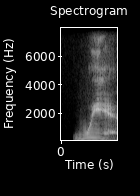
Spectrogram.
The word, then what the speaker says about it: Nguyen: It is spelled Nguyen, but pronounced Nguyen.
